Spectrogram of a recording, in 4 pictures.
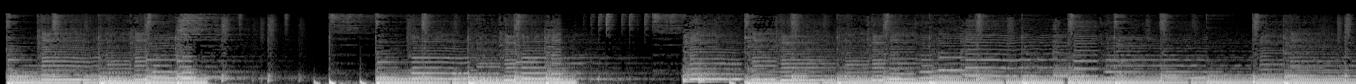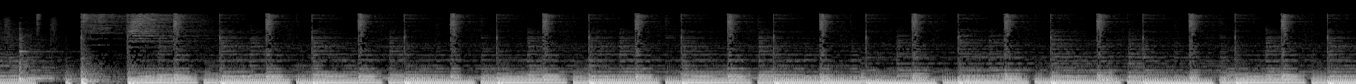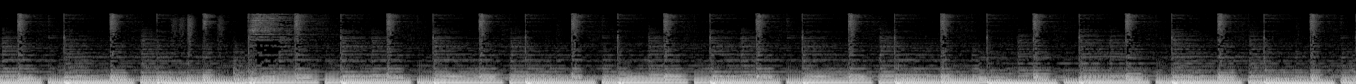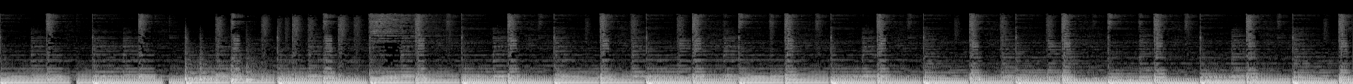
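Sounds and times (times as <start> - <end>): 
instrumental hymn: 0.1 - 54.2.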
